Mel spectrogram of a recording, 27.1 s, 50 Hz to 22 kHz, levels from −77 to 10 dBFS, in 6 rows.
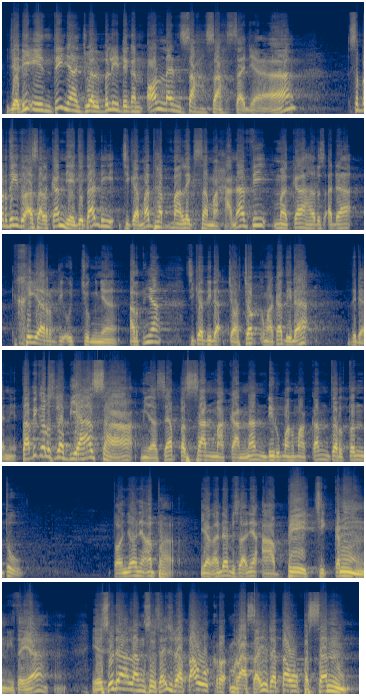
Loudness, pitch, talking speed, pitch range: -9 LUFS, 160 Hz, 135 wpm, 135-215 Hz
